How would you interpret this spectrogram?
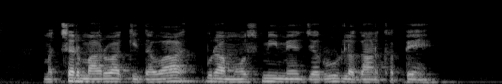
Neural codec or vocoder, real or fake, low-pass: none; real; 7.2 kHz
